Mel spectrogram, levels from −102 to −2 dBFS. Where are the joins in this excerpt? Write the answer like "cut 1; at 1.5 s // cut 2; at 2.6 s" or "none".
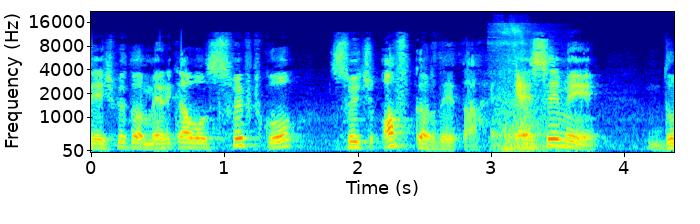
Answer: cut 1; at 3.1 s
